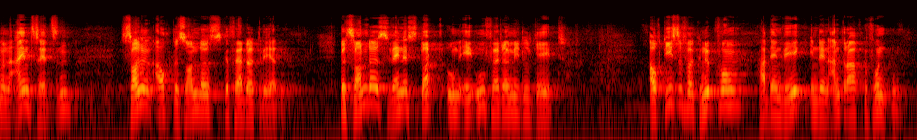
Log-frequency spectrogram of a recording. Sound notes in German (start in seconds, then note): none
